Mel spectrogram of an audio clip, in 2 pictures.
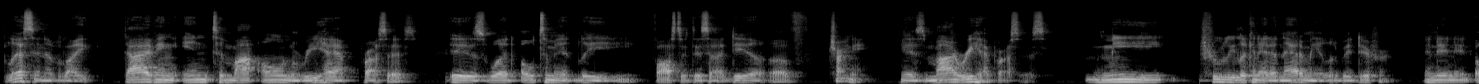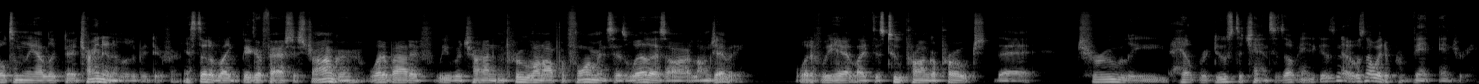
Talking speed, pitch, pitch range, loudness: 185 wpm, 100 Hz, 95-110 Hz, -27 LUFS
